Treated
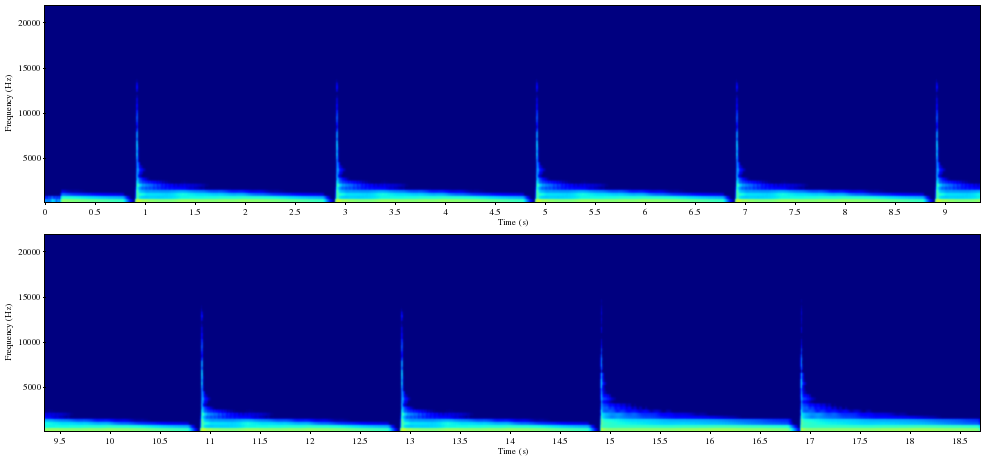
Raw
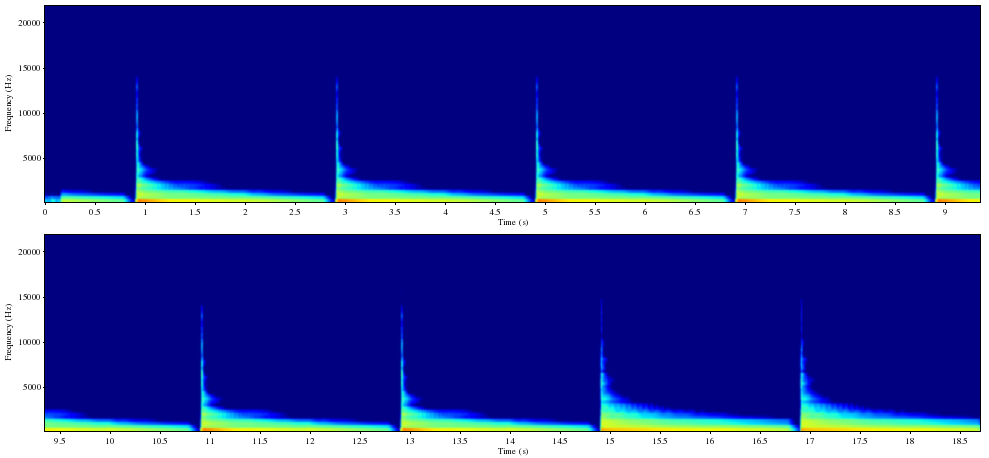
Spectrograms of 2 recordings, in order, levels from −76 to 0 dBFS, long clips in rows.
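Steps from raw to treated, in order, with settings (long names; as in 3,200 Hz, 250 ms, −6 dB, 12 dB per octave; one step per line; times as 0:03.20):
downward compressor 6 to 1, threshold −30 dBFS, peak gain reduction 12.5 dB
level −4 dB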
